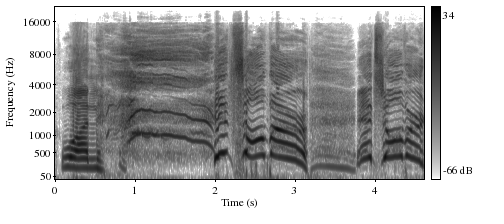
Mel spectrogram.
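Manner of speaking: high, loud victory yell with a shrieking laugh; hammed-up gloating scream; triumphant shout. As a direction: roar it out like the countdown just hit zero. Countdown climax, exposing PlayStation.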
